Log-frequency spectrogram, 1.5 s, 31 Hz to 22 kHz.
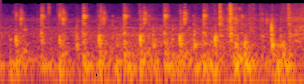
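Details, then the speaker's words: Mk6 Golf GTI idling with a fast, uneven metallic rattle and clatter from the turbocharger, which is not bolted on and visibly shakes. The owner thinks it is not serious and plans to bolt it up; the engine has no coolant. "that is loose like look at it shake that is uh not a bolted on turbo but I honestly don't think it's that bad"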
